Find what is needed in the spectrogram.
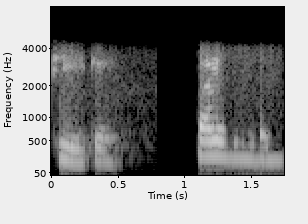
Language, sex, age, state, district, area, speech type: Marathi, female, 30-45, Maharashtra, Buldhana, urban, conversation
